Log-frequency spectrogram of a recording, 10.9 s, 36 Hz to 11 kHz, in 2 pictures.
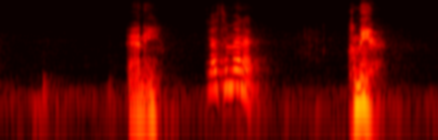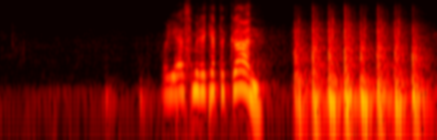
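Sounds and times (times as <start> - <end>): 
speech: 1.6 - 3.3, 4.4 - 4.8, 7.5 - 8.8
knocking on a back door: 9.1 - 10.9.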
